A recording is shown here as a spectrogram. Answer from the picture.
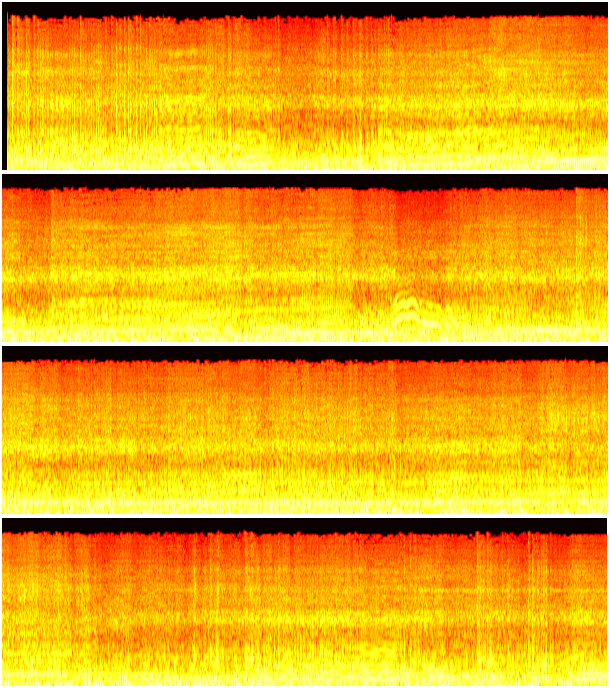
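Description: Two-stroke Vespa scooter engine under way, its pitch climbing as it accelerates and dropping sharply at a gear change. There is a quick throttle blip, then it holds a steady cruising pitch until it eases off and picks up again near the end.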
